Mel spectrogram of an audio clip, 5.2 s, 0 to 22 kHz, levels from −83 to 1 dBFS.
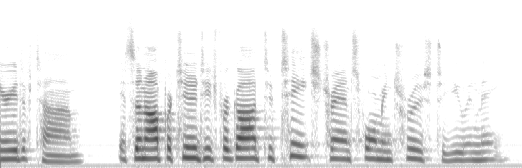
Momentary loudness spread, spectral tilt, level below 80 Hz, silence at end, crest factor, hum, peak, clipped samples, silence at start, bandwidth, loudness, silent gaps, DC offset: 17 LU; -6 dB/octave; -68 dBFS; 0.25 s; 20 dB; none; -14 dBFS; under 0.1%; 0 s; 15.5 kHz; -33 LUFS; none; under 0.1%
